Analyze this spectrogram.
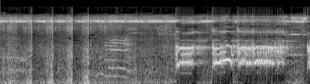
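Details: Decoy chicken crowing to lure others for the 2023 hunting season: a harsh, harmonic crow with a wavering middle note fills the second half, after clucking sounds, over a steady high-pitched whine.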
